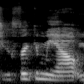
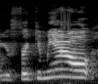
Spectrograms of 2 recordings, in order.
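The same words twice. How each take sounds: First: Said in the usual way. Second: Raised, louder retold protest; retold scream. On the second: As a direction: lift pitch and volume in mock panic. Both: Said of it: "Like, I screamed at her".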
